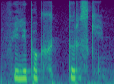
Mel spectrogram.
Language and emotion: Russian, neutral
